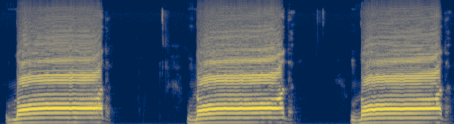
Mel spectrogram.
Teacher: जुबान की जो करवट है य साइड है यह उठकर ऊपर की दानों की जड़ को लगेगी तो वहां से यह एक हर्फ अदा होता है इसको हर्फ हा फिया कहते हैं और इसको यूं पढ़ेंगे द · اس سے اگلا جو مخرج ہے، زبان کی کروٹ اور اوپر کی داڑھوں کی جڑ سے۔ زبان کی جو کروٹ ہے، یہ سائیڈ ہے، یہ اٹھ کر اوپر کی داڑھوں کی جڑ کو لگے گی، تو وہاں سے یہ ایک حرف ادا ہوتا ہے، اس کو حرف حافیہ کہتے ہیں، اور اس کو یوں پڑھیں گے، ضاد، ضاد، ضاد۔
